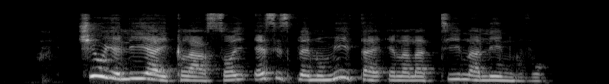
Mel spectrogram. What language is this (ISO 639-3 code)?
epo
